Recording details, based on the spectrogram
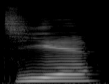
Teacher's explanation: high, flat, and unchanging. That's the first tone.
